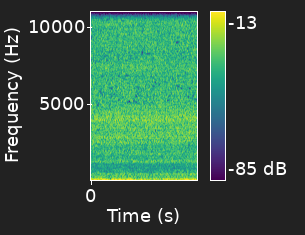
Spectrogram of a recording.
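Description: Ground turkey sausage and diced onion frying in a cast-iron skillet, a soft steady sizzle.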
